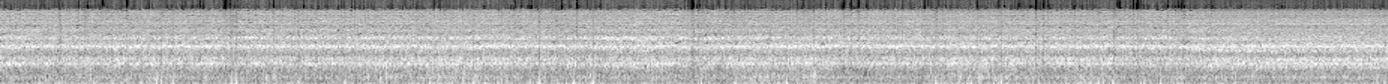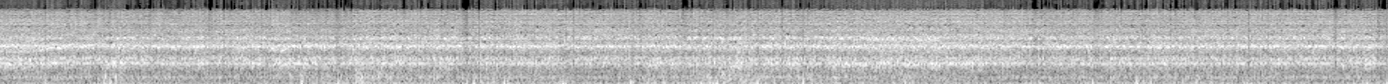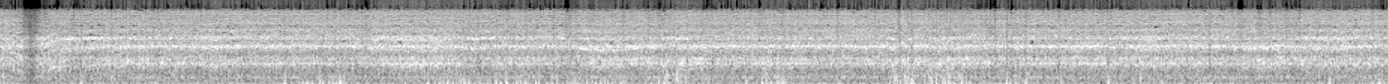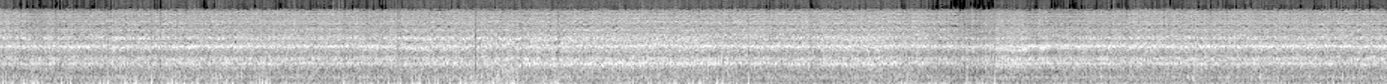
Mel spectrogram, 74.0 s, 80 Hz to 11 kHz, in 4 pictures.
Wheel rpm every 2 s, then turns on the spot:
230, 230, 230, 230, 220, 230, 230, 230, 210, 220, 230, 230, 240, 230, 220, 220, 230, 230, 190, 210, 230, 220, 220, 230, 230, 230, 220, 220, 220, 230, 220, 210, 220, 220, 220, 230, 230.
none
